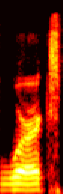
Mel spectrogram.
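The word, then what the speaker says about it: Whirks: spelled w-h-i-r-k-s so it's it's pronounced works but it's spelled not as you would typically think of it but tell us that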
